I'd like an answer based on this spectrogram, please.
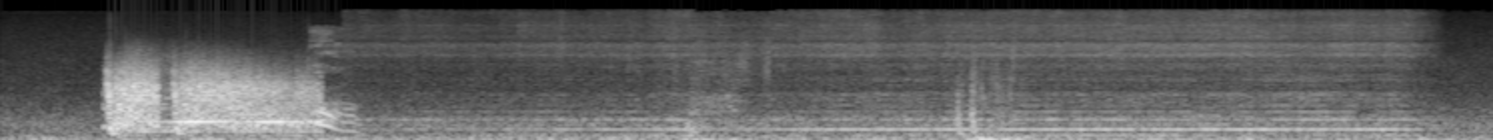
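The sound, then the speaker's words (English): A gunshot special effect: one loud, harsh burst lasting about a second, followed by a quieter, steady low hum with faint clicks. “you got a gun on you? I do. Okay. For this demonstration, try and shoot me.”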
